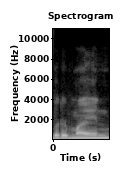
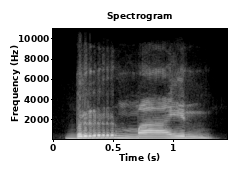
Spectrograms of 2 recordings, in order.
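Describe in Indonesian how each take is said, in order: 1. Kata ini diucapkan dengan tidak jelas dan kurang tegas. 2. Kata ini diucapkan dengan jelas dan utuh. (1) "nggak nggak nggak jelas gitu" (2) "itu jelas"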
